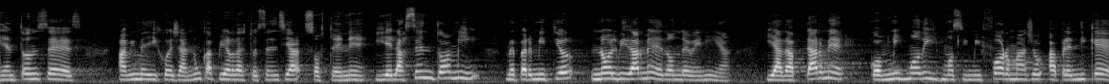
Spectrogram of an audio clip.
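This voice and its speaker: A moderate pace carries the speech. Its intonation is fairly even. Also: woman, fairly high pitch for a woman. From Argentina. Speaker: podcast host. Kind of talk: interview.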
